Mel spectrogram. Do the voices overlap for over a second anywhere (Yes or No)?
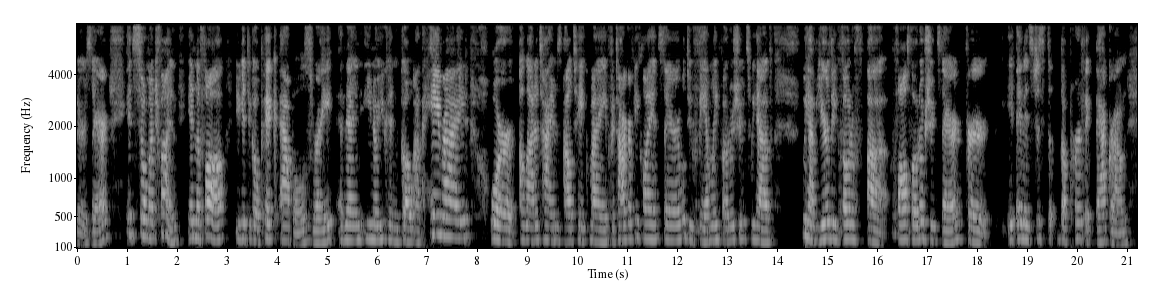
No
